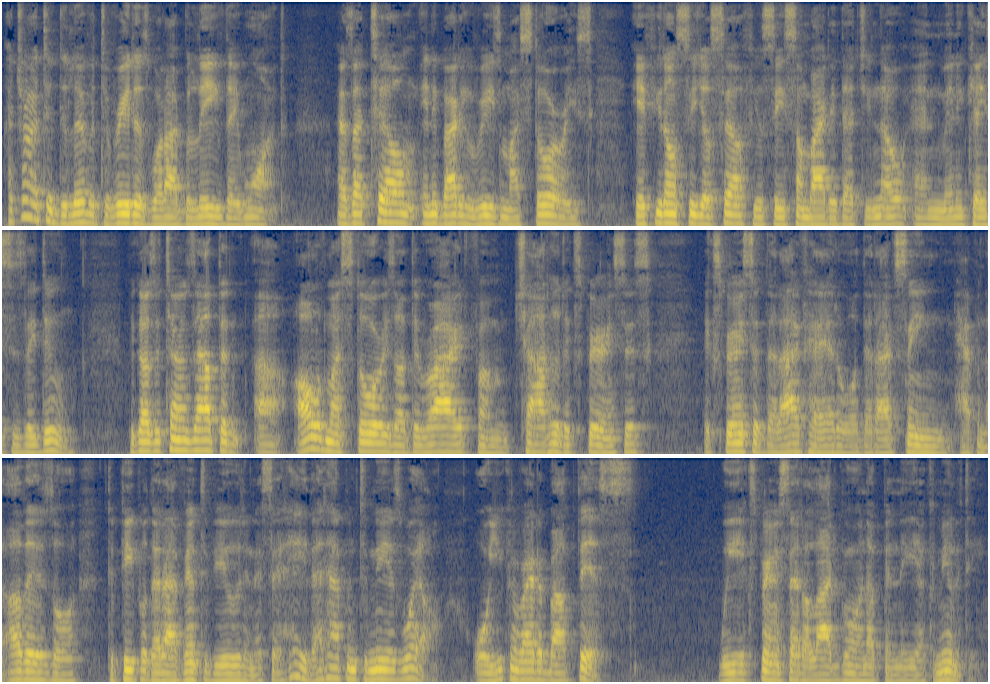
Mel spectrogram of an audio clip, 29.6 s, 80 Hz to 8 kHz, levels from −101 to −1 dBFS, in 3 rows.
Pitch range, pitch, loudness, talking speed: 100-120 Hz, 110 Hz, -18 LUFS, 195 wpm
